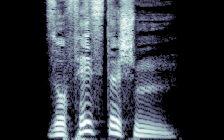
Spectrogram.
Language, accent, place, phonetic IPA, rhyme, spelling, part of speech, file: German, Germany, Berlin, [zoˈfɪstɪʃm̩], -ɪstɪʃm̩, sophistischem, adjective, De-sophistischem.ogg
- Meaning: strong dative masculine/neuter singular of sophistisch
